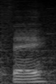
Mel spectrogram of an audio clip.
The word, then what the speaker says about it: Fe: independent titles, and they showed a game called Fee or Faye. It's just F-E. Can't remember how they Faye. pronounce it. Hey. Is it Faye?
